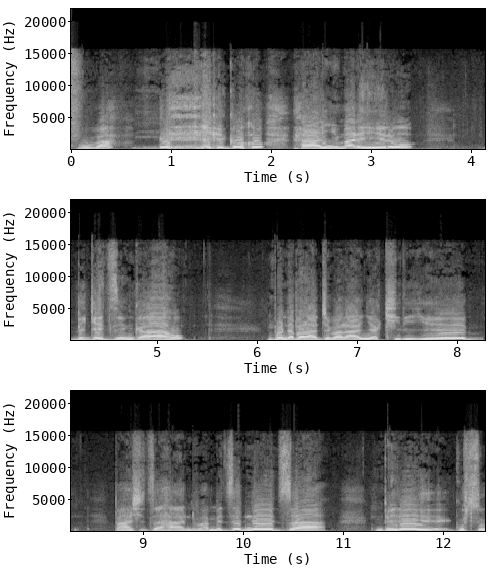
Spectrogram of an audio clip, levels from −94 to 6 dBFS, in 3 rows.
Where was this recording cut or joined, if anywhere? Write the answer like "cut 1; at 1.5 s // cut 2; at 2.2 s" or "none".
none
